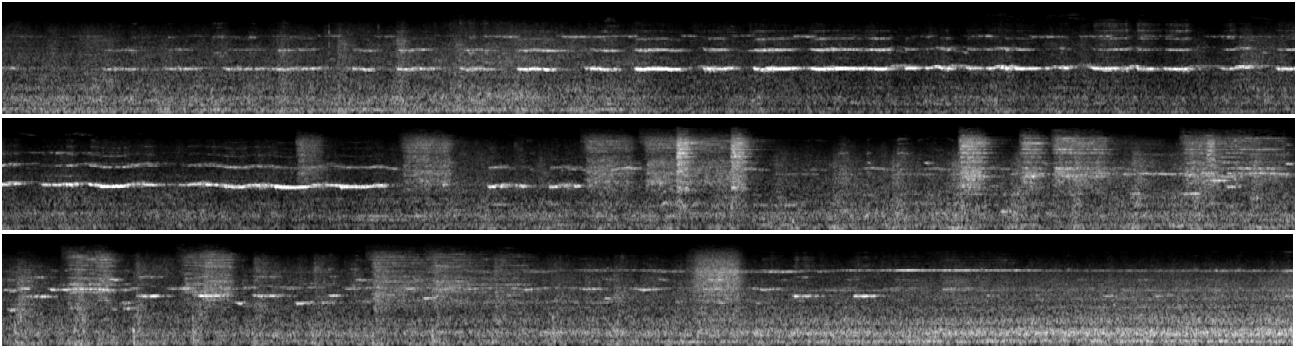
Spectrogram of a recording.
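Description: Loaded coal train's hopper cars rolling past with the brakes applied on a downhill grade: a steady high wheel squeal that wavers slightly, breaking up about halfway into a run of sharp short screeches and clicks over the rumble of the wheels. Near the end the rumble grows louder as the mid-train distributed-power locomotives come up.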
